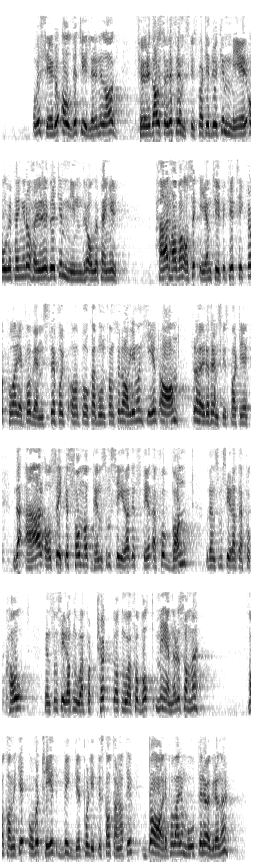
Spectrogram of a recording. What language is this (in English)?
Norwegian Bokmål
